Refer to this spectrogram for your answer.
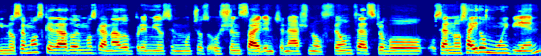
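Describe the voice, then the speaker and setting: In a very clean recording with a silent background, a woman with a plain, everyday voice speaks at a fairly quick pace and medium pitch, her intonation fairly even and hardly any pauses between words. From Mexico. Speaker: actress. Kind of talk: casual chat.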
